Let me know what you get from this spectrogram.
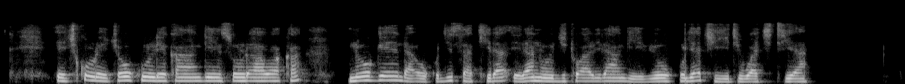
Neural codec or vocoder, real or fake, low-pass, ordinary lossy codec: codec, 16 kHz, 16 kbps, FreqCodec, smaller model; fake; 7.2 kHz; Opus, 16 kbps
